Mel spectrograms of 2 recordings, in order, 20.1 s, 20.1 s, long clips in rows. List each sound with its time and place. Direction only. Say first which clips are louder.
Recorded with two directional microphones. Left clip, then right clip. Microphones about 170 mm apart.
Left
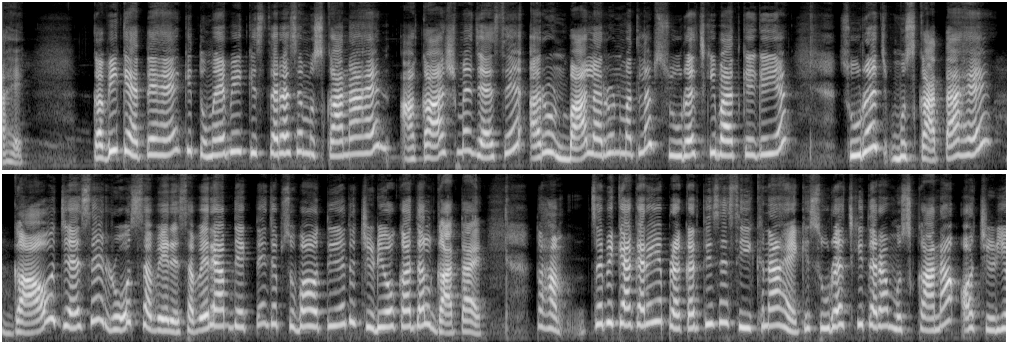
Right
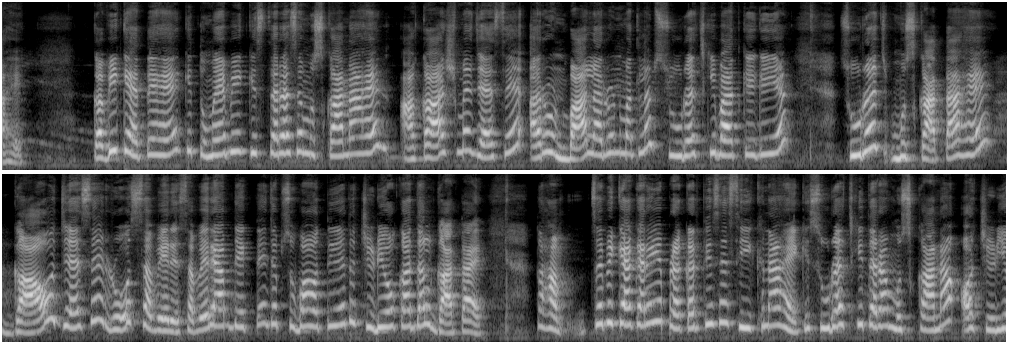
0.9 s a woman's voice: left 7 dB; 35° left (ahead or behind)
